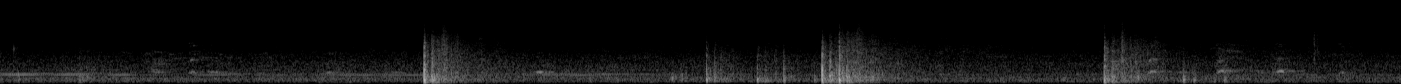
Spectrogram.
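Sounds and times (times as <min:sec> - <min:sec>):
small firework pops: 0:04.2 - 0:04.9, 0:06.7 - 0:08.9, 0:11.0 - 0:12.0
fireworks booming: 0:04.2 - 0:05.1, 0:06.7 - 0:09.2, 0:11.0 - 0:12.2.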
